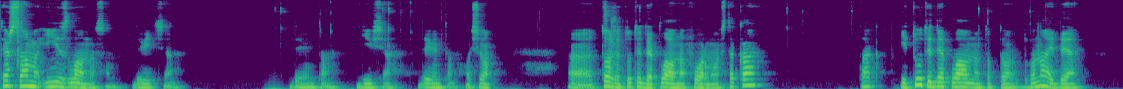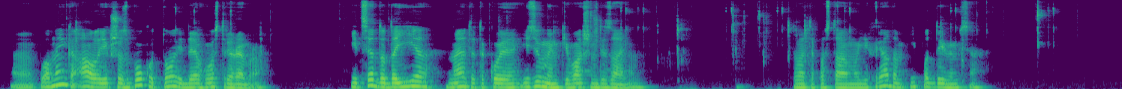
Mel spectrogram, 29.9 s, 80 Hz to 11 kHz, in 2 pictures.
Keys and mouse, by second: 3.9-5.2 right drag, 4.3 KP_Decimal, 5.2 middle click, 5.3-8.0 right drag, 5.5 KP_Decimal, 8.0-18.3 drag, 8.3 d, 8.7-23.6 middle drag, 8.7-18.3 right drag, 10.6-12.0 typing, 13.1 d, 13.3 d, 13.9 d, 16.1-18.5 d, 23.6-27.8 right drag, 23.9 g, 25.4 click, 25.6 g, 27.8 shift+click, 28.1-29.9 right drag, 28.1 g, 28.1 KP_Decimal.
